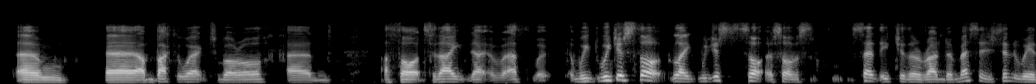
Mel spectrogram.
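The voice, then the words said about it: Congested, stuffed-up voice. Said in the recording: “I sound a bit stuffed up ... off work with COVID”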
